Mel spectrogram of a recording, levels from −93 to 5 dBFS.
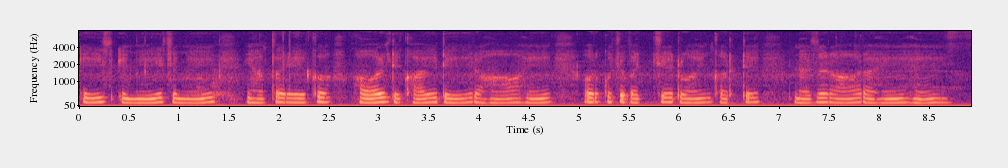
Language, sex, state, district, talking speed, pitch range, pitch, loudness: Hindi, female, Rajasthan, Jaipur, 135 wpm, 150-170 Hz, 160 Hz, -19 LUFS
